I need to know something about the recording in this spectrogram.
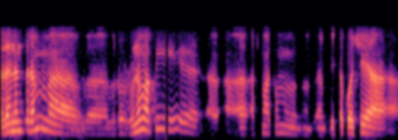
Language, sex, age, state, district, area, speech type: Sanskrit, male, 45-60, Telangana, Ranga Reddy, urban, conversation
